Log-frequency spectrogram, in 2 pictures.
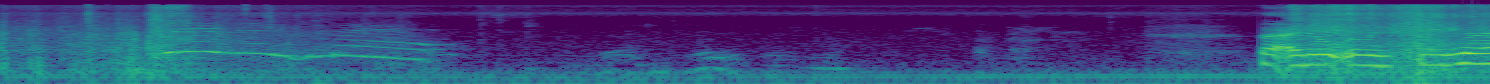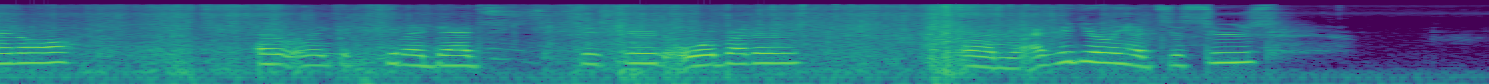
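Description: A young girl talks casually close by.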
